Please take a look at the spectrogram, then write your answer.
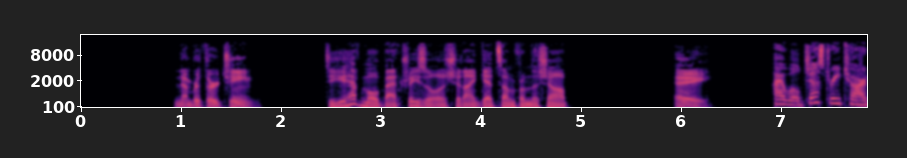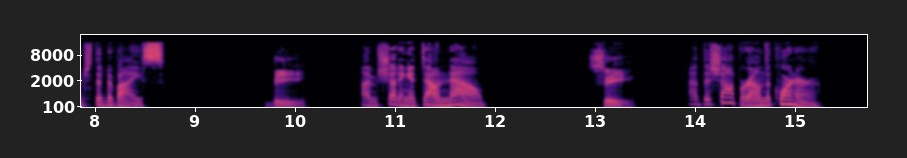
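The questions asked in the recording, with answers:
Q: Do you have more batteries or should I get some from the shop?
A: A: I will just recharge the device.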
